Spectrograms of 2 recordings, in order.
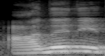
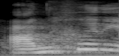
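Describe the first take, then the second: First: No h sound is heard in the middle. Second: An h sound is heard in the middle. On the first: The speaker calls it right. "히읗 탈락이라는 거야" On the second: The speaker calls it wrong. "안흔이 아니라"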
